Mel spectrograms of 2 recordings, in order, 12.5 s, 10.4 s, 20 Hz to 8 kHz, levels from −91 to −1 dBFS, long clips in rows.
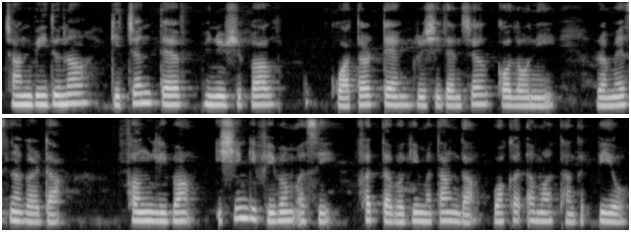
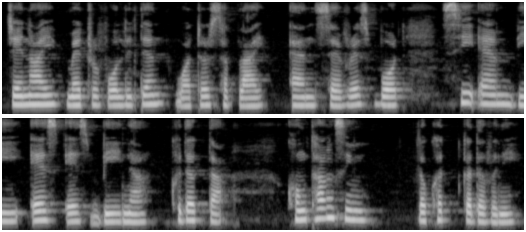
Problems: none marked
